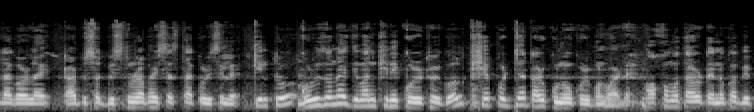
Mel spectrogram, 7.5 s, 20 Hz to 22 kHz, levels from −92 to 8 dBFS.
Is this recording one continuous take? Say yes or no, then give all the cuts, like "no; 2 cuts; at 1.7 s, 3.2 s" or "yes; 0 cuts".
no; 1 cut; at 6.4 s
